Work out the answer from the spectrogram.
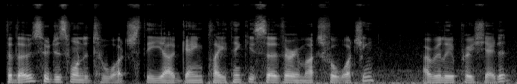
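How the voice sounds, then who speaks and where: A man's voice: low voice, fairly quick, slight background noise. A man chatting casually to viewers as a game streamer on a livestream.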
